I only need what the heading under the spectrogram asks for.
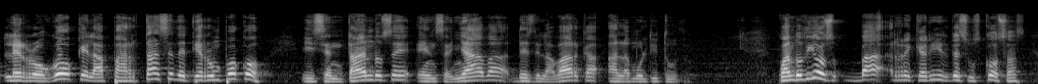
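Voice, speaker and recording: A man with a Salvadoran Spanish accent preaching a sermon in a church, folksy and joking as he tells the story. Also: high-pitched. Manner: folksy, joking asides with laughter. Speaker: pastor.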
